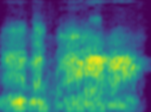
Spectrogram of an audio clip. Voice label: impatient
